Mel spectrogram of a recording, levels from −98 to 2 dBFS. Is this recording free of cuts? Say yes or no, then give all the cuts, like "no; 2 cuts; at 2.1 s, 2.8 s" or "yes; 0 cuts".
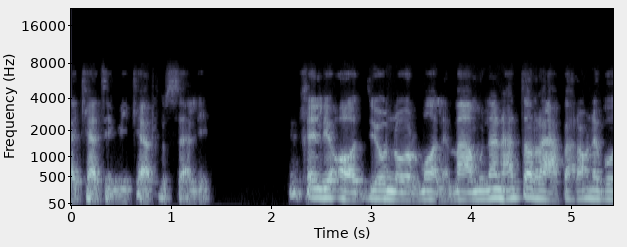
yes; 0 cuts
